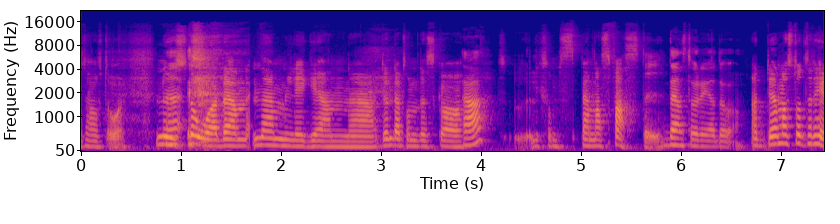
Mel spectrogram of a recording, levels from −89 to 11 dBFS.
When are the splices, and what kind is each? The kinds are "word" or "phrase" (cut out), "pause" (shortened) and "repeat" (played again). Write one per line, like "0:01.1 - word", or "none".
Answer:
0:01.7 - word
0:03.2 - word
